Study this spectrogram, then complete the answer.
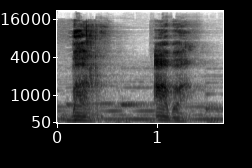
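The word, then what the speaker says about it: Bar-Abba: su plan de salvación el nombre de barrabás que pronunciado en arameo es bar haba significa hijo del padre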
